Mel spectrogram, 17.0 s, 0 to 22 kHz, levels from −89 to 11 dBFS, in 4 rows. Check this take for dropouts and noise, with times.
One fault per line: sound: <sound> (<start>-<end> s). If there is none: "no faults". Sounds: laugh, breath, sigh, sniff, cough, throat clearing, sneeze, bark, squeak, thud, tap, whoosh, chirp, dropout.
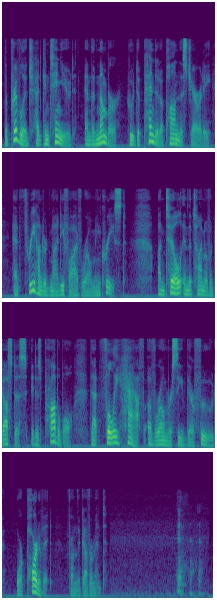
sound: laugh (16.3-16.8 s)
